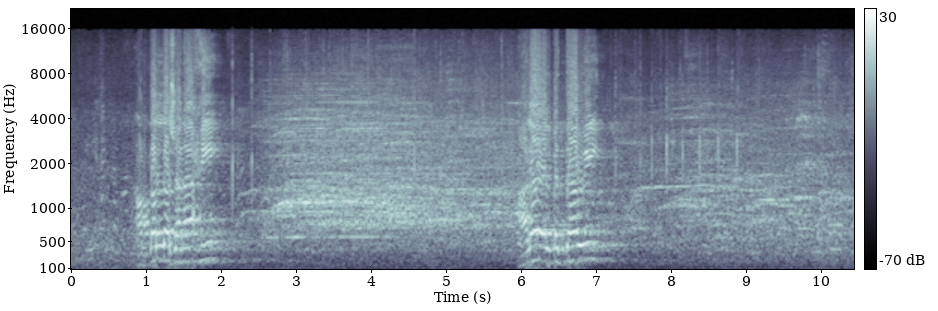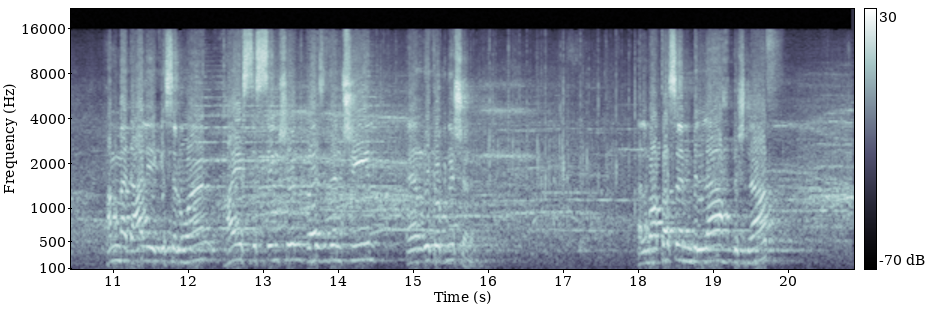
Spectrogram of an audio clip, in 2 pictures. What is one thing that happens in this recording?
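A crowd cheers and shouts in short bursts.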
